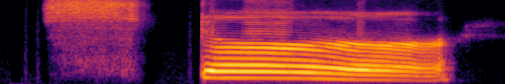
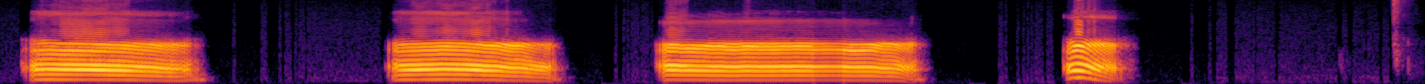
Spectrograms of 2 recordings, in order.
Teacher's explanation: But for now, think about the middle of the tongue being lifted, similar to the position, and the sides of the tongue being in contact with the upper molars with a jaw that is rounded but not tense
